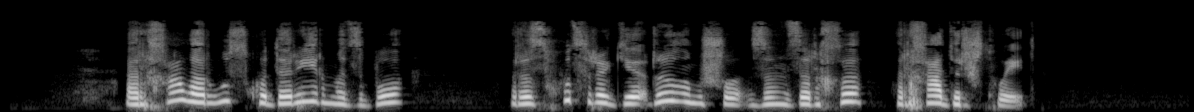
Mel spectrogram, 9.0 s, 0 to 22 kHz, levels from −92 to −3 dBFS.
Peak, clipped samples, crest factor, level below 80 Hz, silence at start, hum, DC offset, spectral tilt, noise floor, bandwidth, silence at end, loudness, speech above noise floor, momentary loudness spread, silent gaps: -6 dBFS; under 0.1%; 20 dB; -70 dBFS; 0.95 s; none; under 0.1%; -6 dB/octave; -83 dBFS; 11.5 kHz; 1.3 s; -26 LUFS; 58 dB; 8 LU; none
